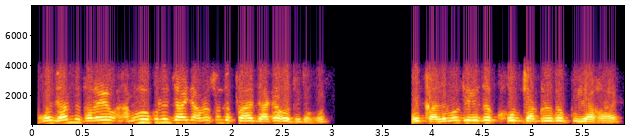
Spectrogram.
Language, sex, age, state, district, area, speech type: Bengali, male, 60+, West Bengal, Dakshin Dinajpur, rural, conversation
